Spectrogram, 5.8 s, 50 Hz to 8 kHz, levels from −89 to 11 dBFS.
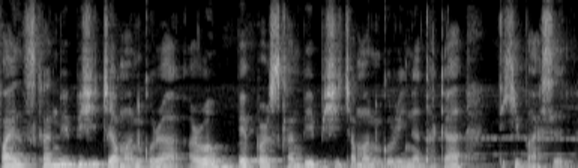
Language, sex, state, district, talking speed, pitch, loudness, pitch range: Nagamese, male, Nagaland, Kohima, 175 wpm, 115 Hz, -20 LUFS, 110-125 Hz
